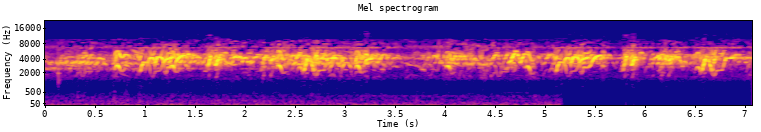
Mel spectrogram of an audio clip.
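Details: Squeaky, whistled twitters from a group of lesser whistling ducks run on without a break, high-pitched and jumbled, with a soft low hum that stops near the end.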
